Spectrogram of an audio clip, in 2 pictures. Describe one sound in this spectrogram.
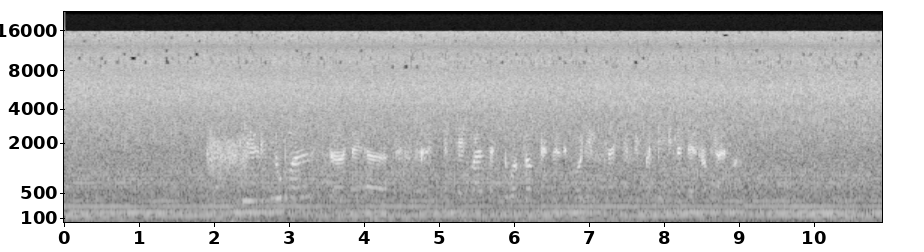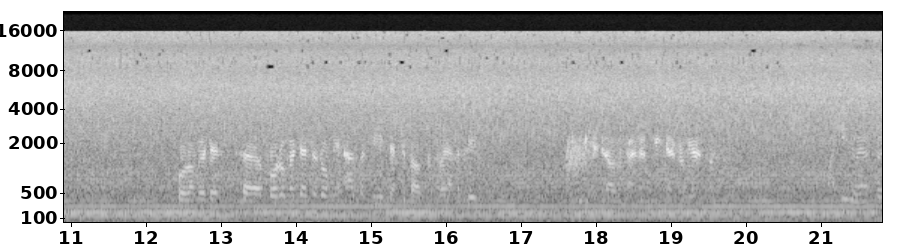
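A steady engine drone hums throughout.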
